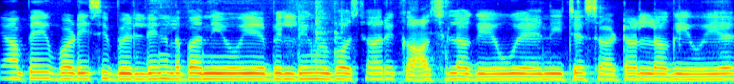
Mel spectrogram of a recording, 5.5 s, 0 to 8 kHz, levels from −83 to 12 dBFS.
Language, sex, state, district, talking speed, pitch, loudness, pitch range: Hindi, female, Bihar, Saharsa, 270 wpm, 200 Hz, -14 LUFS, 190-200 Hz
